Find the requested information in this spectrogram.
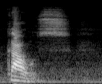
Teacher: o A é a vogal e o O é a semivogal, caos. Por isso o A tem o som mais forte na pronúncia. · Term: ditongos decrescentes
